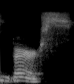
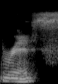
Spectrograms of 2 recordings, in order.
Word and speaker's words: Burse: And my last name is Burse, not Briss.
